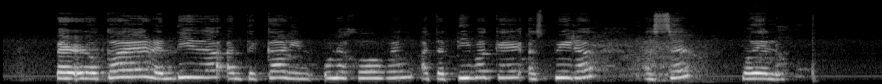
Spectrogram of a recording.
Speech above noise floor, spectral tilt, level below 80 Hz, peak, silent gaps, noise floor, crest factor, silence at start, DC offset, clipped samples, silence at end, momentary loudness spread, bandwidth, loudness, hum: 36 dB; -4 dB/octave; -72 dBFS; -2 dBFS; none; -52 dBFS; 16 dB; 0.55 s; under 0.1%; under 0.1%; 0.65 s; 10 LU; 11.5 kHz; -17 LUFS; none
